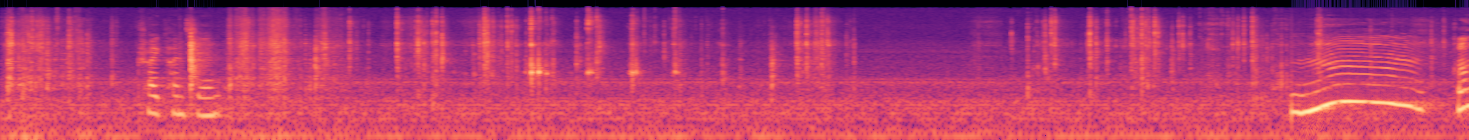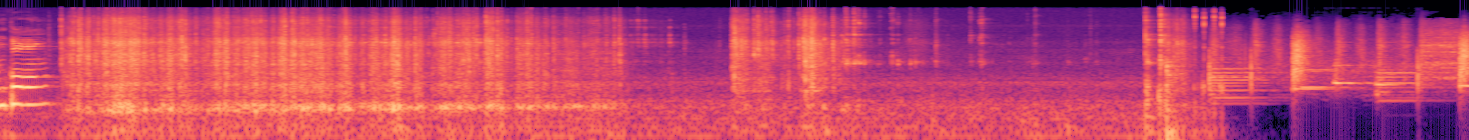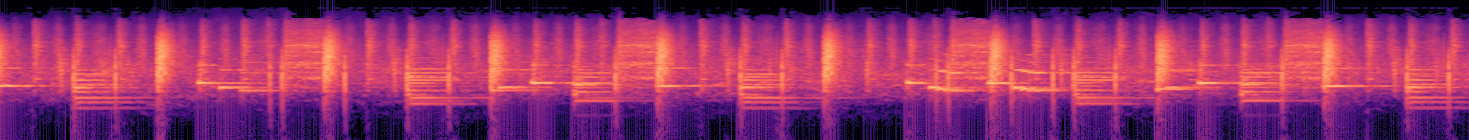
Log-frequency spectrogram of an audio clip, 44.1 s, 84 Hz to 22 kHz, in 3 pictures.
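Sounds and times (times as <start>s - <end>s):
person humming: 12.9s - 14.4s.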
